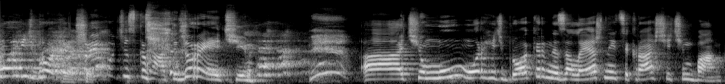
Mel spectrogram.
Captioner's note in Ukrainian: сміх; сміх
